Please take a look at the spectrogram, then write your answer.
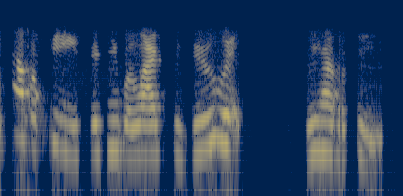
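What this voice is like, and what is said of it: Southern drawl. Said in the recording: “you always get me with that southern drawl”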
